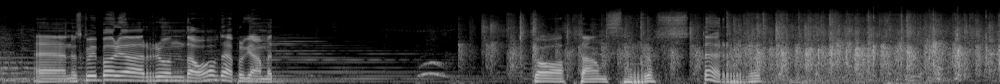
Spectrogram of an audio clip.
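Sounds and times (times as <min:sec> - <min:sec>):
speech: 0:00.3 - 0:02.9, 0:05.3 - 0:08.1
audience applause: 0:04.6 - 0:10.0.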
